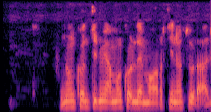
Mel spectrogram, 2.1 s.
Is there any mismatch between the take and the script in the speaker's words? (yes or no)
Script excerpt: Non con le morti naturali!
yes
